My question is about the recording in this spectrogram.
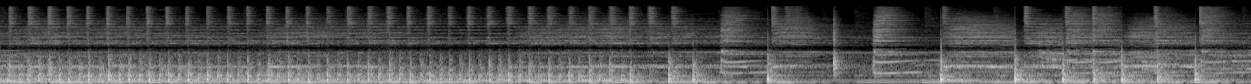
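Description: Traditional Chinese opera-style percussion of drums, cymbals and gongs. A fast, dense drum-and-cymbal rhythm runs for about the first half. Then come about a dozen separate strikes, several with a ringing gong tone that falls in pitch.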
